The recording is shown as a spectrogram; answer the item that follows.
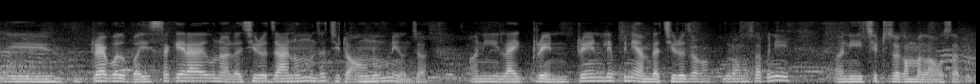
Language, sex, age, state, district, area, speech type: Nepali, male, 18-30, West Bengal, Alipurduar, urban, spontaneous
